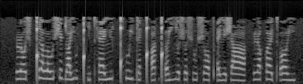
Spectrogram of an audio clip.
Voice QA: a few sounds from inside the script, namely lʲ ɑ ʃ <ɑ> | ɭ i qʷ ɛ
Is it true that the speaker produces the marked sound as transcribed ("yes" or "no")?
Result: yes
